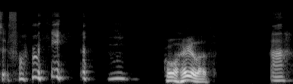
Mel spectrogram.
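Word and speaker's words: Qoheleth: a religion please tell me about that and pronounce it for me calth uh it's it's a Jewish word it's basically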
